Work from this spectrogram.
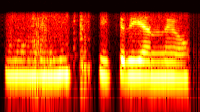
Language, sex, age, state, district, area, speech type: Punjabi, female, 30-45, Punjab, Muktsar, urban, conversation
